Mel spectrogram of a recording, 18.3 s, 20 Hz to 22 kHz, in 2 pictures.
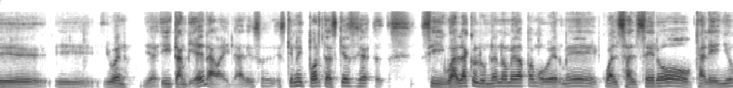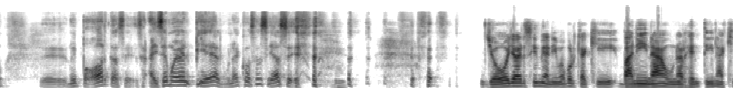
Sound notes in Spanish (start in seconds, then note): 12.7 risas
